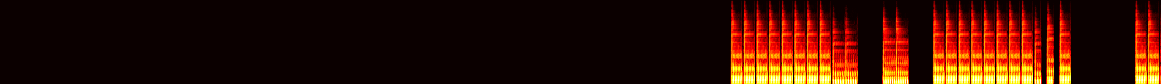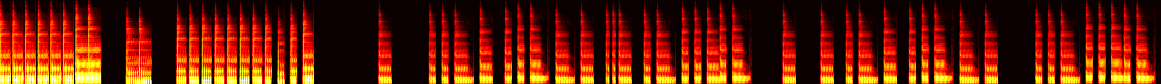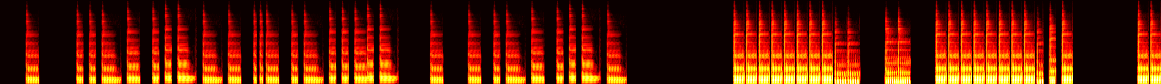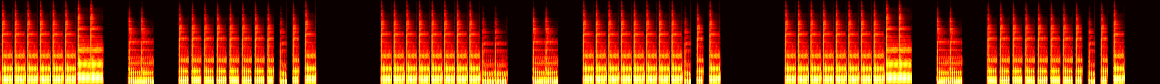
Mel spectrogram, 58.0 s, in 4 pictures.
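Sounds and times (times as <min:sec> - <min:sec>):
bass: 0:09.1 - 0:13.4, 0:14.2 - 0:18.5, 0:19.2 - 0:36.9, 0:38.2 - 0:42.5, 0:43.2 - 0:47.5, 0:48.3 - 0:52.6, 0:53.4 - 0:57.6.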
